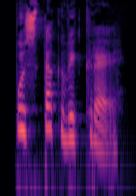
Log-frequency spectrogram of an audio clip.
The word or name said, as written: पुस्तक-विक्रय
